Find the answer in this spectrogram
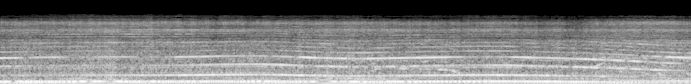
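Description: Suzuki Samurai engine running at steady high revs, its pitch wavering slightly, while it drives a PTO winch that pulls the vehicle through mud.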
